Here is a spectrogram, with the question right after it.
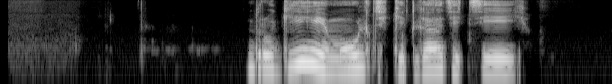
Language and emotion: Russian, sad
